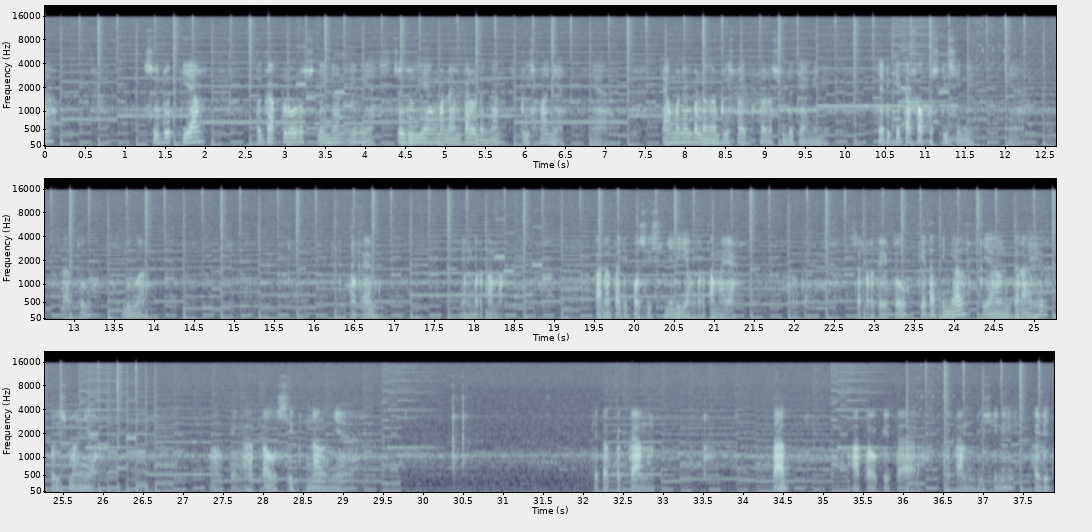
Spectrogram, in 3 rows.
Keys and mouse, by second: 7.0 click, 9.4 click, 13.0 shift+click, 16.7 alt+m, 22.9-24.2 middle drag, 24.5 Tab, 25.4 click, 26.6-30.3 middle drag, 30.8 Tab, 31.9-34.2 middle drag, 36.1-37.8 drag.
